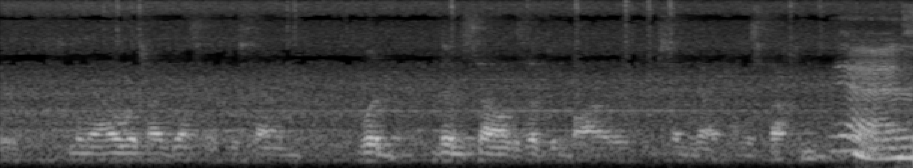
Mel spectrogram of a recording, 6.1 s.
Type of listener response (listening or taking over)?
taking over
